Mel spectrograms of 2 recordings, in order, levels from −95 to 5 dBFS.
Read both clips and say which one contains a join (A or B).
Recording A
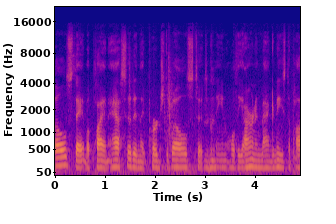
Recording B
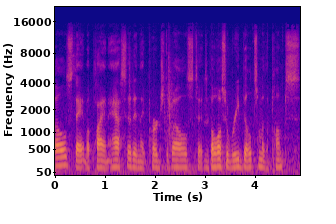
B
